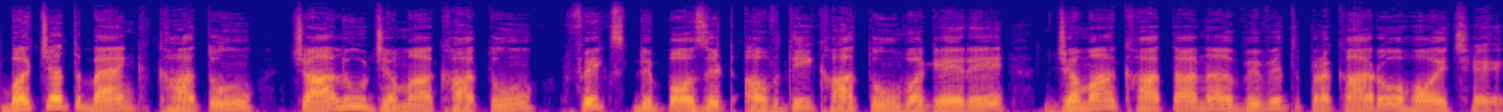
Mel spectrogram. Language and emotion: Gujarati, neutral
